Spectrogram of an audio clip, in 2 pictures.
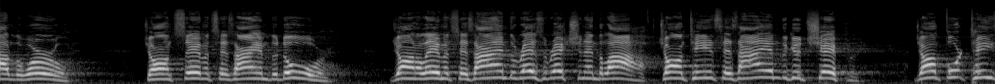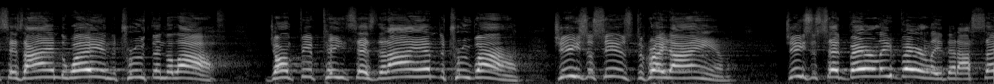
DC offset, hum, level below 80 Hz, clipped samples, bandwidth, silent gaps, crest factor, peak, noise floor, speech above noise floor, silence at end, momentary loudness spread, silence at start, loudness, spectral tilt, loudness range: under 0.1%; none; -62 dBFS; under 0.1%; 15.5 kHz; none; 18 dB; -2 dBFS; -60 dBFS; 40 dB; 0 s; 12 LU; 0 s; -21 LUFS; -3 dB/octave; 3 LU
